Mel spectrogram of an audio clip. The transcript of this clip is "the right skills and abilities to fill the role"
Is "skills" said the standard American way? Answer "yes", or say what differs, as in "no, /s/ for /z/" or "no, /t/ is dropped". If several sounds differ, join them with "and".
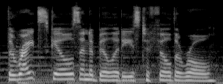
yes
